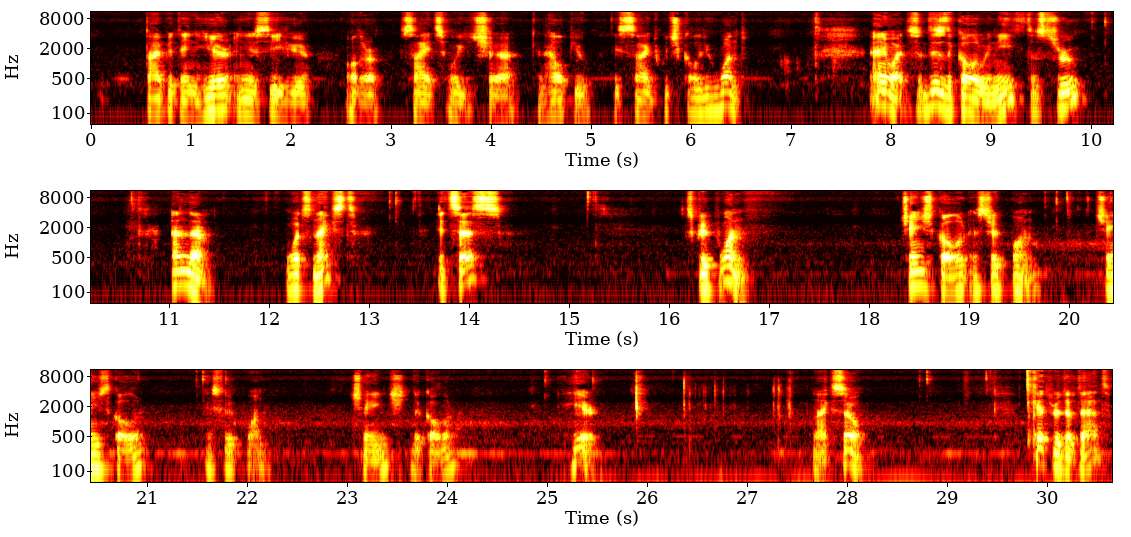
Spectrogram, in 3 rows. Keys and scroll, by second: 27.3 ctrl+v, 29.8 BackSpace.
